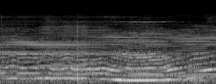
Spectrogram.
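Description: Indian classical melody from a female voice and a violin in Carnatic style over a steady drone. The line slides down in a long ornamental glide about a second in and climbs back up near the end.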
